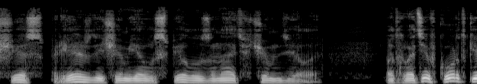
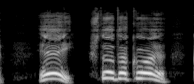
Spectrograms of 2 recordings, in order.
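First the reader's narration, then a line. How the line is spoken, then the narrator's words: Bewildered shout from behind. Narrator (Russian): крикнул нам в спину студент, который, разумеется, ровным счетом ничего не понимал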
